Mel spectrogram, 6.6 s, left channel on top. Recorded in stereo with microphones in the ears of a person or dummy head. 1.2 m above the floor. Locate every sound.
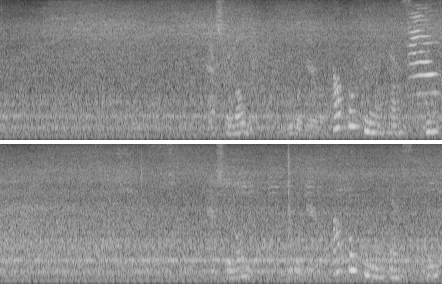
3.1 s a man speaking: 90° left, 1.5 m
5.0 s a woman speaking: 80° left, 2 m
